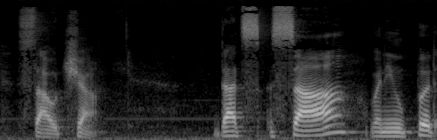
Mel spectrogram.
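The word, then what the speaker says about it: śauca: so we're gonna discuss the first one called saucha that's sa when you put a dash down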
